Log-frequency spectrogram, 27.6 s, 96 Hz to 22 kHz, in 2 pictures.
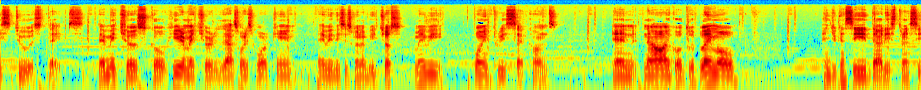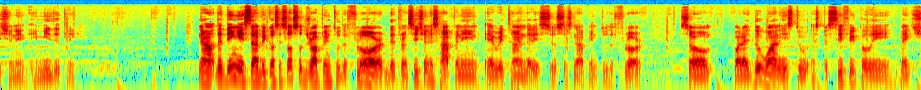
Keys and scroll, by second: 5.4 ., 7.0 3, 7.4 Return.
